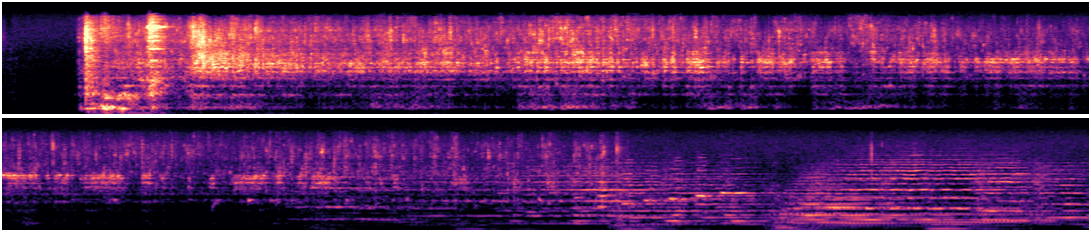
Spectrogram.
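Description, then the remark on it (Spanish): A toilet flushes with a sudden loud whoosh after half of a failed stew of canned chickpeas with cream cheese is thrown into it, then a long steady rush of swirling water that eases off and gives way to a higher, hissing refill tone near the end. No voices. “Un día cocinó garbanzos de lata con queso de untar no salió demasiado bien y tiró la mitad del guiso al excusado.”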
